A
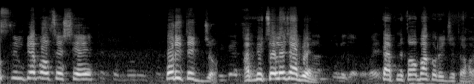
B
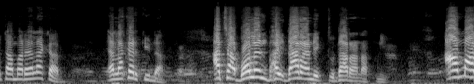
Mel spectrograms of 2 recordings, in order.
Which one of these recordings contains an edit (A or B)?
A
